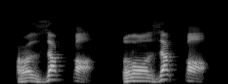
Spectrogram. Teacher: Karena huruf qof itu adalah huruf istila, maka qalqalahnya itu menebal gitu ya. Kalau qalqahnya menebal itu cenderung kepada fathah.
